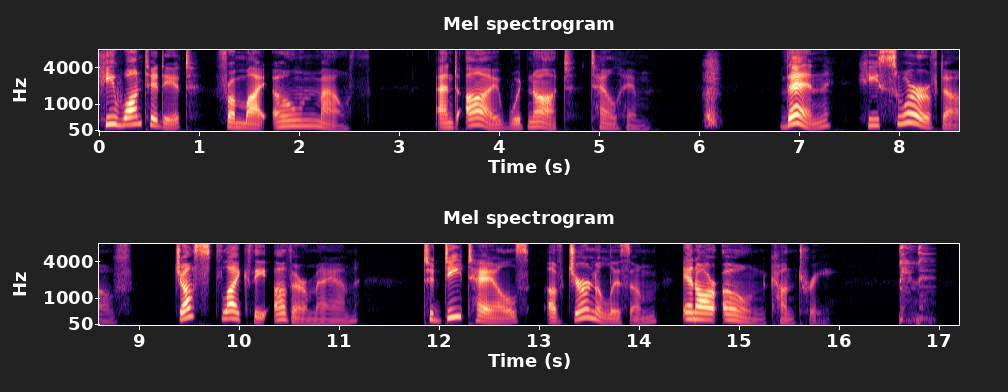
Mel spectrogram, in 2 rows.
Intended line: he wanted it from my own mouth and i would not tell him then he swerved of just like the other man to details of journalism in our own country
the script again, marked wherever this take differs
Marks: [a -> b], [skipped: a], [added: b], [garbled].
he wanted it from my own mouth and i would not tell him then he swerved of just like the other man to details of journalism in our own country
